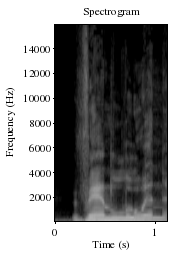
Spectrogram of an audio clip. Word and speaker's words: Van Leeuwen: I think because they work with partnership with, there's this ice cream brand, Van Leeuwen. Am I pronouncing that correctly? – Yeah, they're the ones that always do those stupid concoctions.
